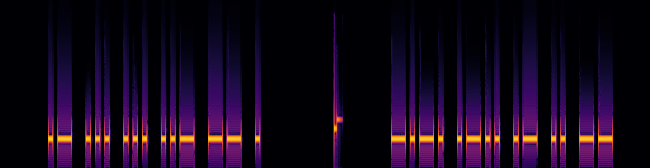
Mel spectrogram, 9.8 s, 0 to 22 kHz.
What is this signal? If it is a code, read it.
Morse code, heard as a keyed tone, about 17 wpm, 700 Hz. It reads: ASSUME CLAIM
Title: Sentences from Top 1500 Words - New Word Drill - 17wpm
